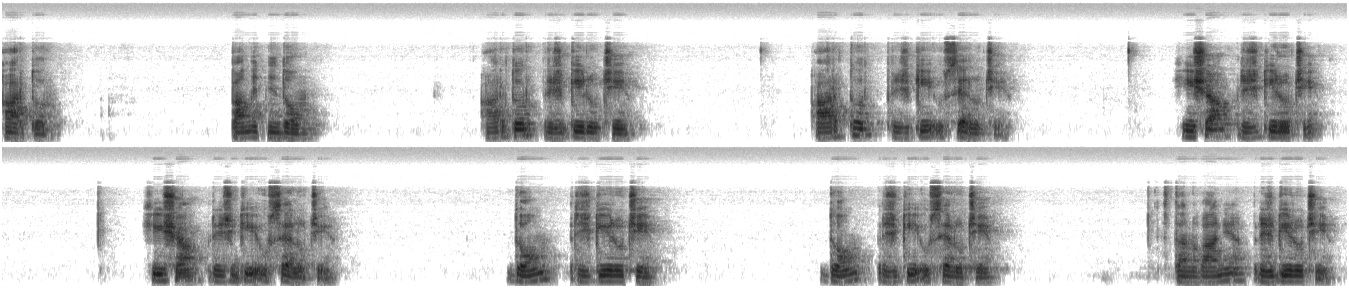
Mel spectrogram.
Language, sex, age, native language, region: Slovenian, male, 18-29, Slovenian, Gorica region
